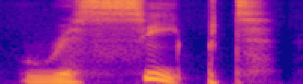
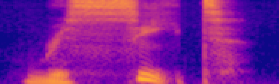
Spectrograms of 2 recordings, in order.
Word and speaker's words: receipt: But listen carefully, the letter P is completely silent. We do not say receipt. We say receipt.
